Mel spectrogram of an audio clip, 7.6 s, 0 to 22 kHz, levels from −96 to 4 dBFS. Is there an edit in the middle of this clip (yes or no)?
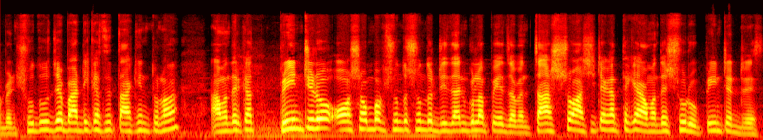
no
